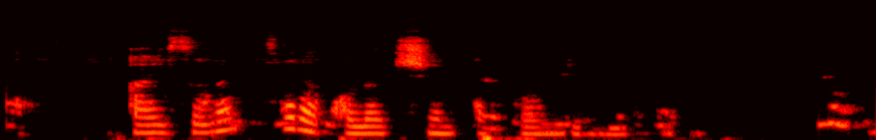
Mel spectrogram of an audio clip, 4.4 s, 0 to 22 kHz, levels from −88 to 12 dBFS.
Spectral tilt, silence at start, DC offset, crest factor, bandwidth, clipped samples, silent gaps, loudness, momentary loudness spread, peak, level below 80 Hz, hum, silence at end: -4 dB/octave; 0.05 s; under 0.1%; 20 dB; 9.4 kHz; under 0.1%; 0.34-0.41 s, 3.55-3.60 s, 3.70-4.08 s; -37 LUFS; 19 LU; -20 dBFS; -52 dBFS; none; 0 s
